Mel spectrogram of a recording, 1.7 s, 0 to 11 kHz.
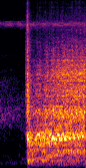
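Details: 1973 Mack R700 with Mack 865 V8 diesel, injection pump rebuilt after a frozen rack, not run in 20 years: starter kicks in and the engine cranks with a steady hiss but won't catch; air still in the injector lines being bled.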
